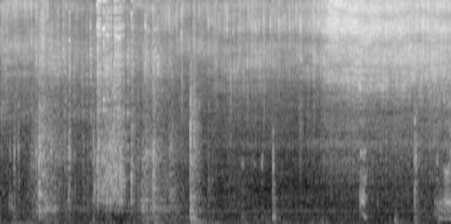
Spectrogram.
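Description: Ball Park franks cooking on an original George Foreman grill: close, steady sizzling and frying crackle with scattered light clinks and knocks, louder and more hissing toward the end, no voices.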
